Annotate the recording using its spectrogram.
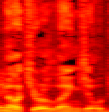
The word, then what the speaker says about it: Melchior Lengyel: Melchior Lengyel joint? – Lengyel joint, yeah.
